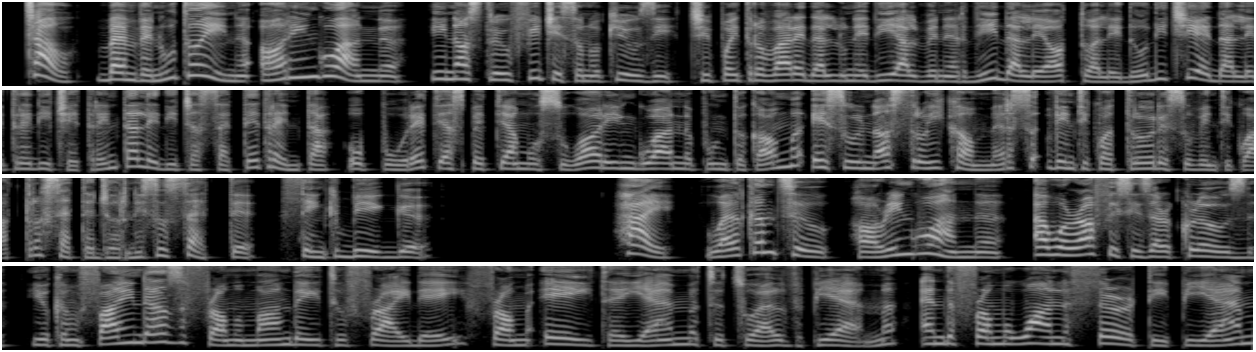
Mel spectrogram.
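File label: IVR ita engl, male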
